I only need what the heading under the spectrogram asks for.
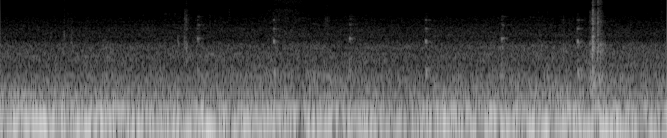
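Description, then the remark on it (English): Steady low rumble of road noise inside a moving car, a constant engine and tire drone filling the cabin with a few faint clicks and a brief higher hiss near the end. “I always do these little podcast rants in my car because I feel very, I feel like this is the best place for me to just keep ranting and get my my thoughts out.”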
